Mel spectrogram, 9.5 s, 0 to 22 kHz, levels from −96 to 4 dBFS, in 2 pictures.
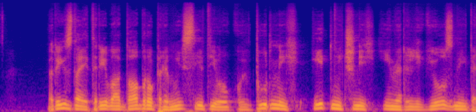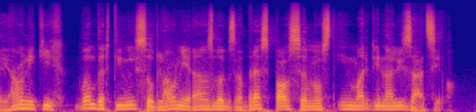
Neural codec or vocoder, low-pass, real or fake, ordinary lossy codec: codec, 44.1 kHz, 2.6 kbps, DAC; 19.8 kHz; fake; none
